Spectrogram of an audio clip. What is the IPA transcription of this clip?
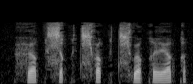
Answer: h ɜ q ɕ ə q t͡ɕʰ ʊ q t͡ɕʰ ʊ q j ɛ q

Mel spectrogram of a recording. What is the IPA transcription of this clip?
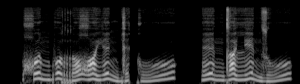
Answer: χʷ i˧˥˧ m b o˧˥˧ r o˩˥ ʁʷ ɐ˧˥˧ j e˧˥˧ ŋ ɡ e˩˥ k uː˩˥ | e˧˥˧ n d ɐ˧˥˧ lʲ e˧˥˧ n z u˩˥

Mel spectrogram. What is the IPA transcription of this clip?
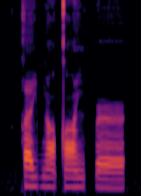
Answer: q i b ɛ̃ tˤ ĩ k͡p ə˞

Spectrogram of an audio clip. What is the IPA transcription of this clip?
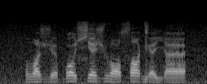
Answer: ðˤ ə˧ ʒ ə˩˧ ɓ ɔ˥ ɕ ɛ˥ ʒ ð ɔ˧ sˤ æ˥ ɡ ɛ˩˧ j æ˧

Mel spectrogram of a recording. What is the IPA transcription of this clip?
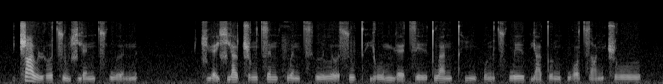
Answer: ʈ͡ʂ ɑ˥˩ ʊ̯ ɻ ɤ˧˥ t͡s ṵ˨˩ ɕ j ɛ˧˥ n t͡sʰ w ə̰˨˩˦ n | t͡ɕ ɥ ɛ̰˨˩ ɕ j ä˥˩ ʈ͡ʂ ʊ˥ ŋ t͡s ə˥ n f w ə˥˩ n t͡sʰ ɹ̩˧˥ l ɤ̰˨˩ s u˥ t̪ʰ j o˧˥ ʊ̯ m ɥ ɛ̰˨˩ t͡s e˧˥ ɪ̯ t̪ w a˥ n t̪ʰ i˥˩ ŋ p ɤ̰˨˩ ŋ t͡sʰ w e˥ ɪ̯ p j ä˧˥ t̪ ɤ˥˩ ŋ p w ɔ̰˨˩ t͡s ɑ˧˥ ŋ ʈ͡ʂ o˥ ʊ̯

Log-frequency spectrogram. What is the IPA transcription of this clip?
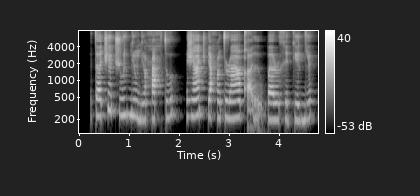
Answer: t ɐ t͡ʃ ə̃ t͡ʃ u lʲ ɡʲ ũ ɡʲ ũ ħ ɐ ħ t u | ʒ ã t͡ʃʼ ɪ ħ ũ t ɹ ã qʼ ə̰ r ṵ p ɐ ɹ x ɪ kʲ ə lʲ dʲ ə̃

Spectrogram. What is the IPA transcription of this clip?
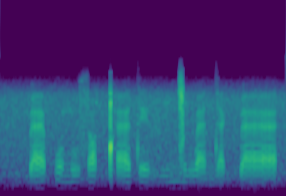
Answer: ɡ͡b æ p o n u s ɒ ǃʰ æ t e v i ŋ͡ǀ i w æ n d æ ɡ͡b æ

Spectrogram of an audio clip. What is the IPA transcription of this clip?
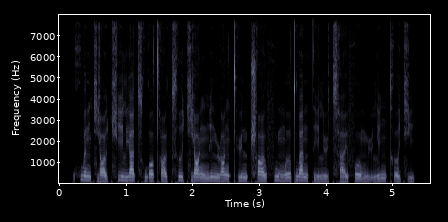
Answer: x w ə˥˩ n t͡ɕ j ɑ˧˥ ʊ̯ t͡ɕʰ i˥˧ l j ä˥˩ t͡sʰ w ɔ˥ t̪ʰ ɑ˨ ʊ̯ t͡sʰ ɹ̩˥˧ t͡ɕ j ɑ˥˧ ŋ m i˥˧ n ɻ ɑ˥˩ ŋ t̪ʰ y˥ n ʈ͡ʂʰ ɑ˥ ʊ̯ f u˥˩ m ɤ˥ t̪ w a˥˩ n t̪ i˧˥ l y˧˥ t͡sʰ a˧˥ ɪ̯ f o˥˩ ʊ̯ m y̰˨˩ l i˥ ŋ kʰ ɤ˥˩ t͡ɕ i˩

